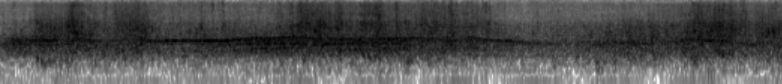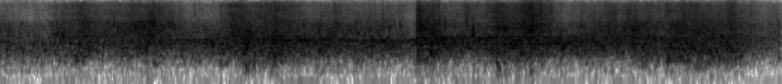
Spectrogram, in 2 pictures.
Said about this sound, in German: Setzen Sie sich am besten gut hin und werden Sie nicht seekrank, wenn gleich ein kräftiger Wellengang kommt,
